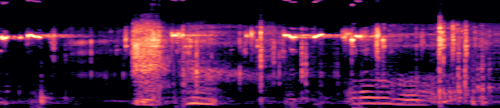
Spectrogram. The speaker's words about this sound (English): Now, quickly. quickly slide the bolt. Then we shall see who has been mad.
